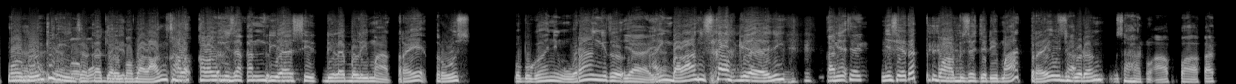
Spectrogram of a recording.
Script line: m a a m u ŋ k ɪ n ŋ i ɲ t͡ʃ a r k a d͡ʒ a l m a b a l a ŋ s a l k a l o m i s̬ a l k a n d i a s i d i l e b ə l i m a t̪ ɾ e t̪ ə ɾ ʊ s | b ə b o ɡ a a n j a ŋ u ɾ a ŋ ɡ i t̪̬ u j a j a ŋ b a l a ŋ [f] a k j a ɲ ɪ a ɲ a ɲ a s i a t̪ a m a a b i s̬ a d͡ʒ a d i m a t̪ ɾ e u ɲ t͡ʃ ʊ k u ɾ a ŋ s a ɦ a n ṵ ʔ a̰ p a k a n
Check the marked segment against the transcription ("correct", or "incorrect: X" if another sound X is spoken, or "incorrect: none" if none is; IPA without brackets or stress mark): incorrect: s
